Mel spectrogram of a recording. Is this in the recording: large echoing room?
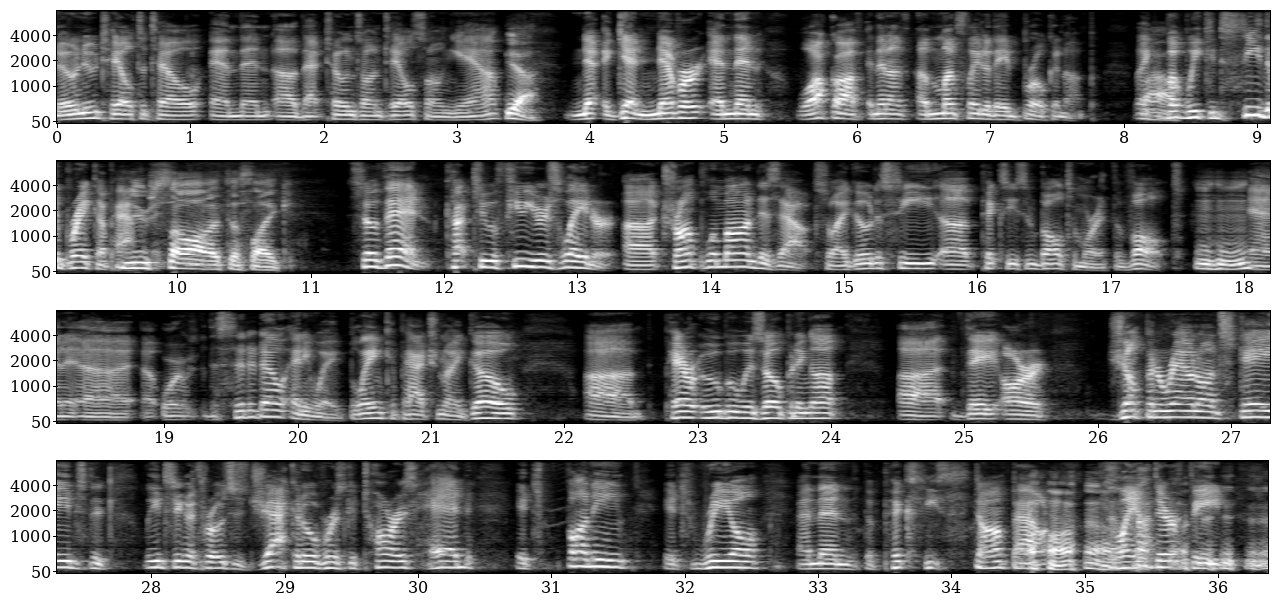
no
